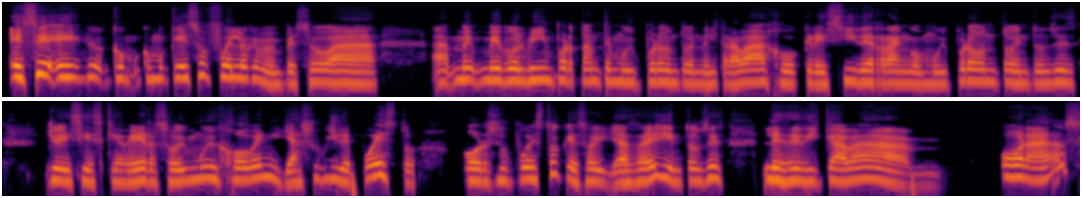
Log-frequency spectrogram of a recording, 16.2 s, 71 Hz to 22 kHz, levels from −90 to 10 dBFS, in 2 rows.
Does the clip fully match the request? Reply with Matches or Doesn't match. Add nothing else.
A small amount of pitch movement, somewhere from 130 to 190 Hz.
Doesn't match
